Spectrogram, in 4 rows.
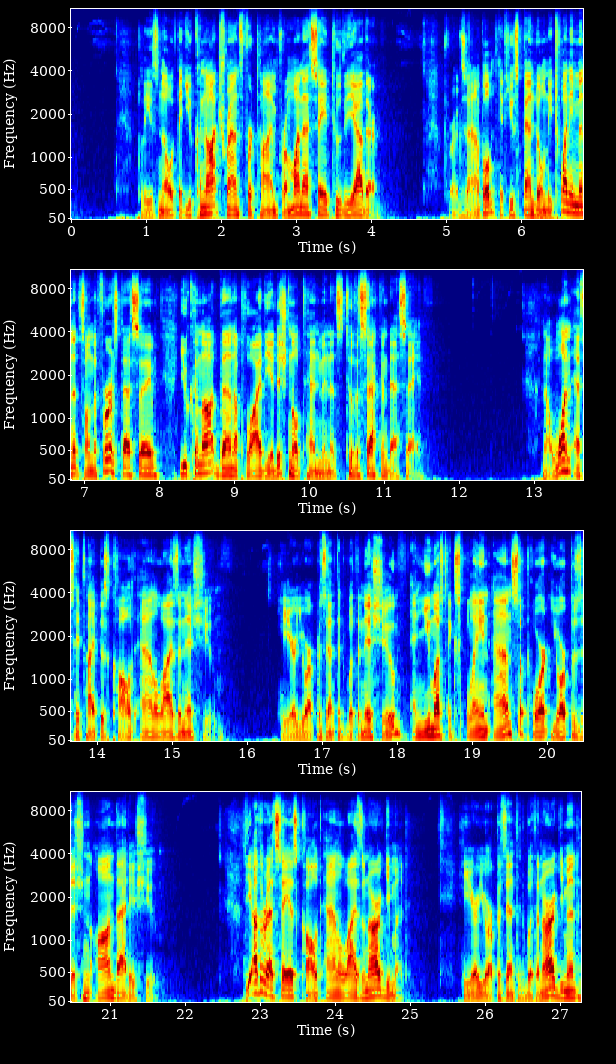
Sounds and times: Speech: 0.9 - 4.2, 5.0 - 11.7, 13.1 - 15.8, 16.4 - 21.8, 22.7 - 25.0, 25.7 - 27.2.

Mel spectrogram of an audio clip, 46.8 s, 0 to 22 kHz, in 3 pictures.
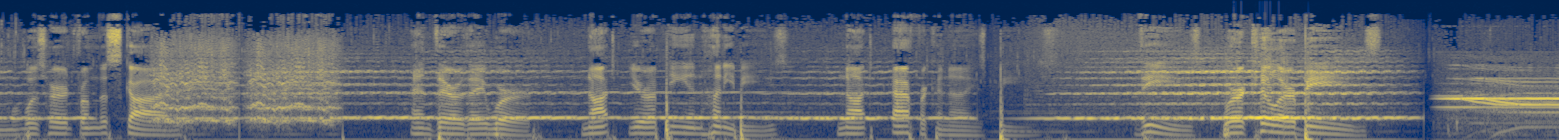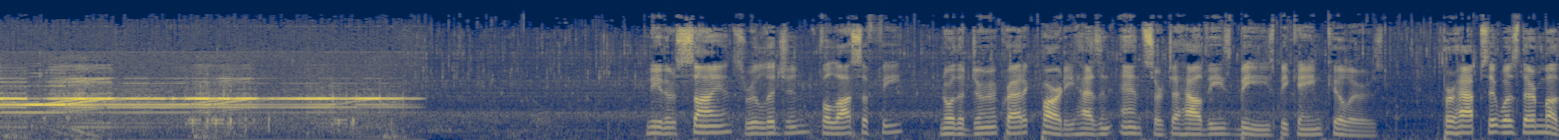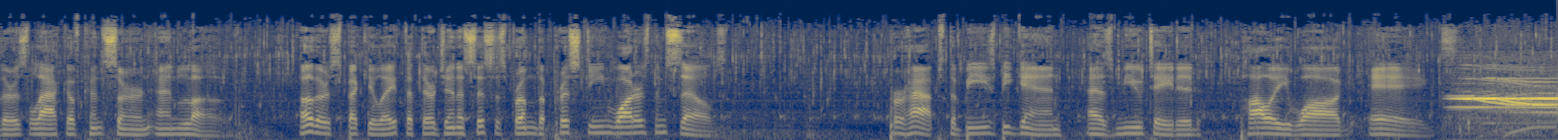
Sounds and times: Speech: 0.0 - 1.8, 4.1 - 10.6, 11.4 - 13.8, 22.1 - 29.4, 30.1 - 33.5, 34.2 - 38.5, 40.1 - 45.7
Pour: 17.2 - 46.7.

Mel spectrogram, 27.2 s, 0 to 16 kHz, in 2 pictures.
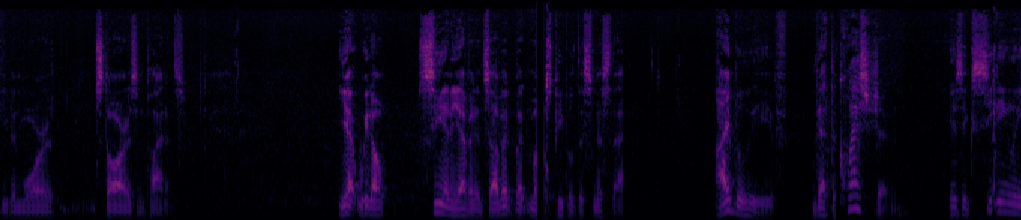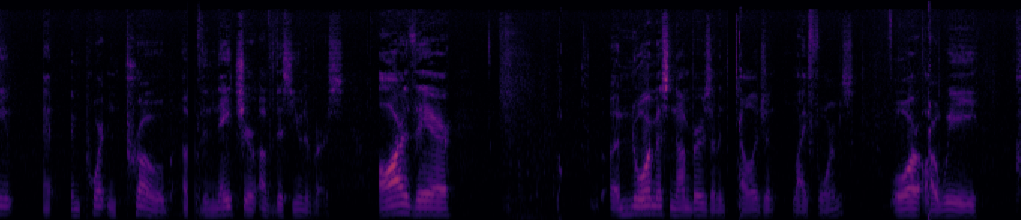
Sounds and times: Speech: 0.0 - 2.5, 4.5 - 8.4, 9.5 - 19.7, 21.6 - 27.2.

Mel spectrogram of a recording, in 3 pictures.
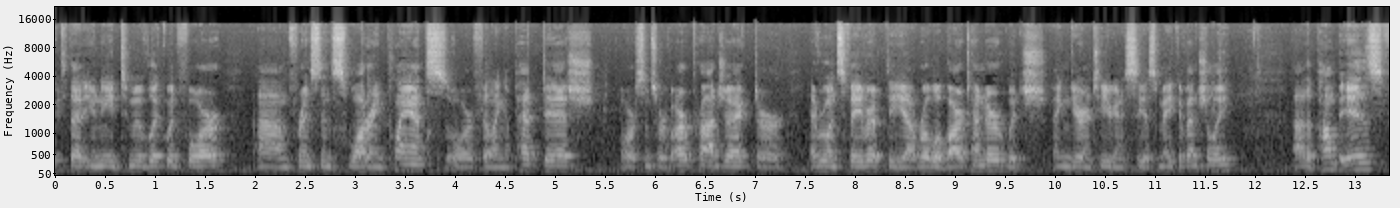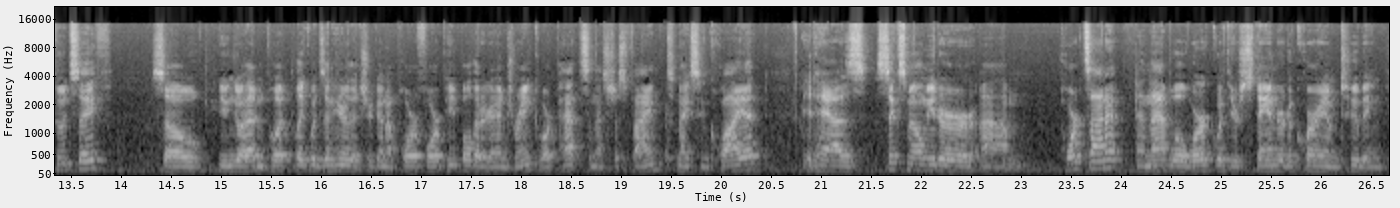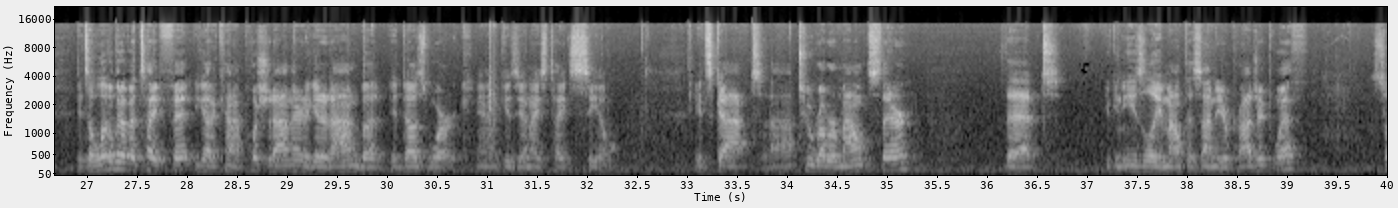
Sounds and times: Speech: 0.0 - 11.8, 12.4 - 32.4, 33.0 - 35.3, 36.2 - 39.2.

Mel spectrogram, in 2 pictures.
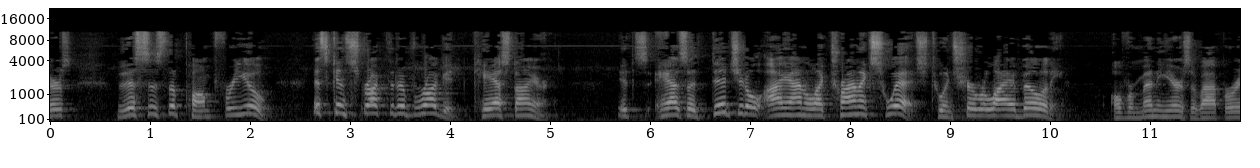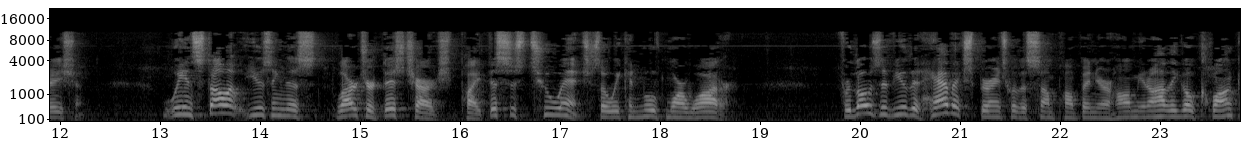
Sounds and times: Speech: 0.0 - 5.1, 5.7 - 12.3, 13.0 - 18.8, 19.8 - 23.8.

